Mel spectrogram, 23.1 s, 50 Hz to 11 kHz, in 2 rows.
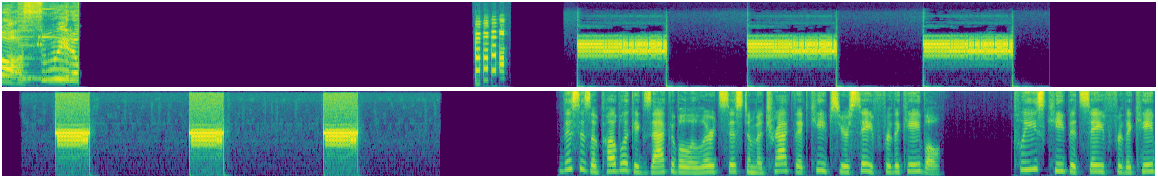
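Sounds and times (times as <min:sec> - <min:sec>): digital data chirps: 0:12.1 - 0:12.5, 0:13.4 - 0:13.9, 0:14.7 - 0:15.2
harsh warbling data tones: 0:13.4 - 0:13.9.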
